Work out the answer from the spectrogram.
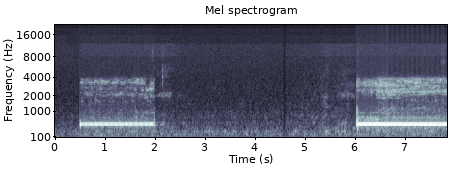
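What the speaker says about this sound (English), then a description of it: "All right, phone is ringing." A telephone rings twice, two steady electronic tones separated by a long quiet pause, fairly close and clear.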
